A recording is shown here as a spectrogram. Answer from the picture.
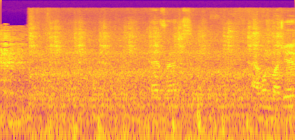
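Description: Passenger train running, heard from inside the coach as a steady low rumble of wheels on the track, with faint voices in the background.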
